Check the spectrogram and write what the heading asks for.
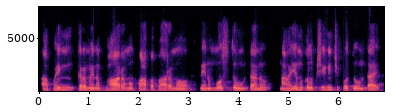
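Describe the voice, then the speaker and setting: A man's voice: fairly high pitch, unhurried, a little hiss or hum. A man pastor preaching a sermon, reading scripture aloud and acting out dramatic retellings. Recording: dull lo-fi sound with long hall reverb.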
